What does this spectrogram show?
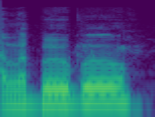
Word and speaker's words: Labubu: Laboo. I don't even know how to say it. My Yeah, Lubu. Yeah, labubu.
